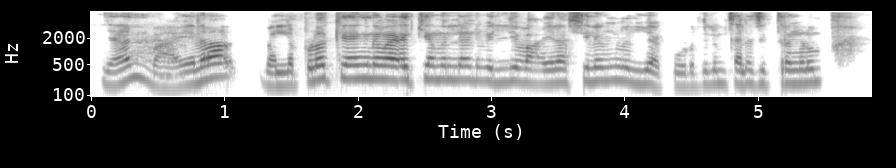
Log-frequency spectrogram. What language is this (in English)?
Malayalam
